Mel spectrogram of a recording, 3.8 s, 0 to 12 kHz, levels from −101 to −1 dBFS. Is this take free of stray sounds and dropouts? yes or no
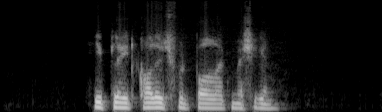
yes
